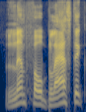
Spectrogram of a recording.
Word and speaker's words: lymphoblastic: Marley has acute lymphoblastic leukemia.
